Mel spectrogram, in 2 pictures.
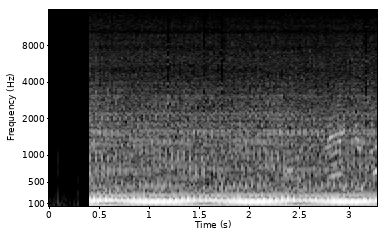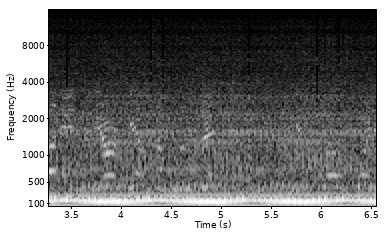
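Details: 1989 Kubota L2550 diesel tractor that only clicked on starting, after replacing a failed fusible link wire: it settles straight into a steady, even low clatter with no misses; normal idle with alternator charging higher.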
